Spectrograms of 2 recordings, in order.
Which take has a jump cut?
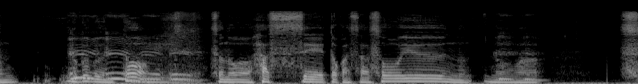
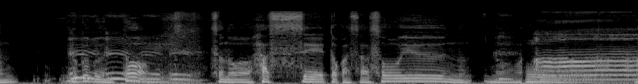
second; 1 cut; at 5.2 s

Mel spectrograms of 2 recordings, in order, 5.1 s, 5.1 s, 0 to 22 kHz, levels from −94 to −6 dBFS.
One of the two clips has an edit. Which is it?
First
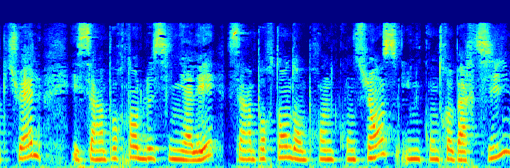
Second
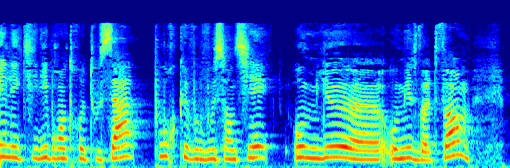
first; 2 cuts; at 2.2 s, 4.0 s

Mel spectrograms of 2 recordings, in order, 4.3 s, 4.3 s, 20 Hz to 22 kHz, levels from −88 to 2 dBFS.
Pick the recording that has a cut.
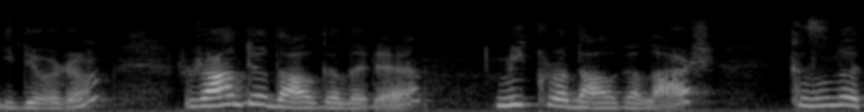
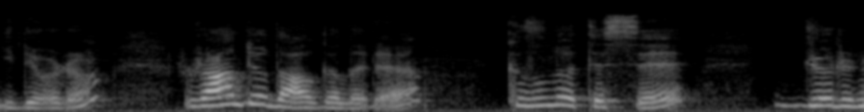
second; 1 cut; at 2.4 s

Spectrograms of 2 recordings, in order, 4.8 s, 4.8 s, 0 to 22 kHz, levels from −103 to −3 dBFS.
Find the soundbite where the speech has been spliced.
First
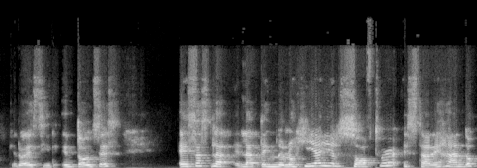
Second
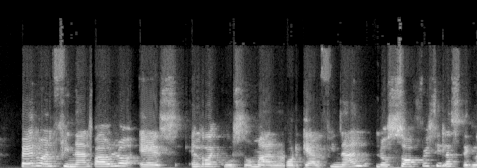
second; 2 cuts; at 0.9 s, 2.8 s

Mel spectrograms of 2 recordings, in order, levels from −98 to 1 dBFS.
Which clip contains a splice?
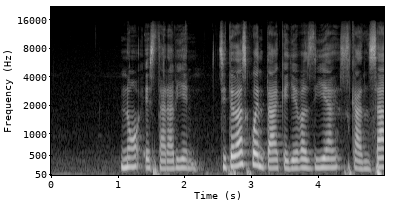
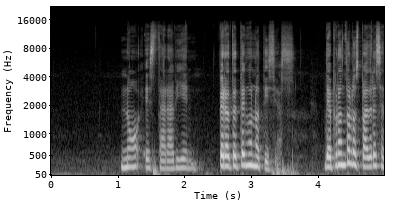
second; 2 cuts; at 2.4 s, 3.9 s

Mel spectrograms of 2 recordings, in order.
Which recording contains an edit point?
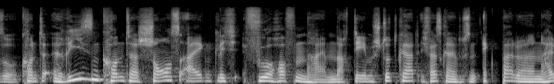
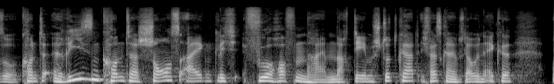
second; 1 cut; at 4.6 s

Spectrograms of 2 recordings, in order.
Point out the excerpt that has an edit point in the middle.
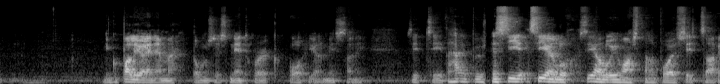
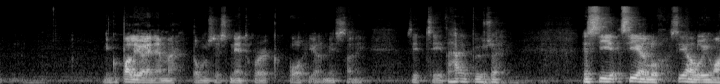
first; 1 cut; at 4.8 s

